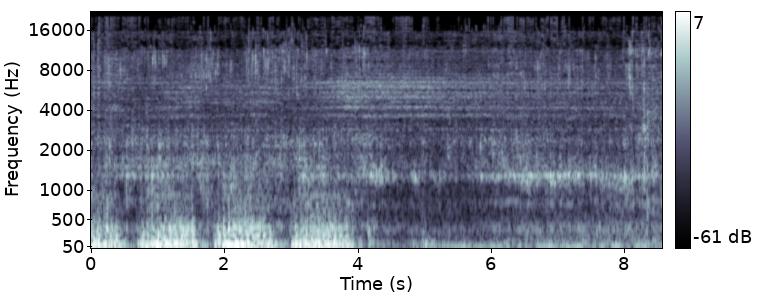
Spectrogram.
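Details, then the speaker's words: Majestic 105 caravan water system, inline pressure pump already at pressure: steady rush of water at the tap with early gurgling as the boiler tops up with more water; pump silent, working normally. "it's just getting a little bit more water in the boiler basically. So the boiler just filling up with a bit more water basically is what that's doing."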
